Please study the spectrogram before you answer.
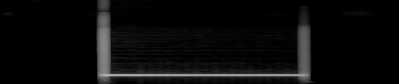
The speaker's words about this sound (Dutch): We gaan eens even bellen met, met Bart-Jan. Komt-ie.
